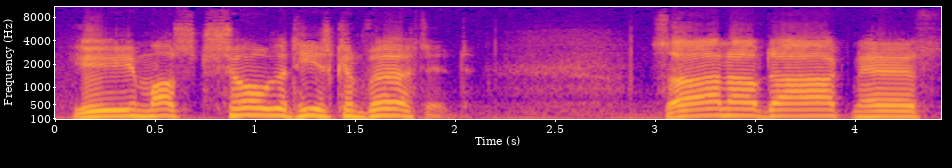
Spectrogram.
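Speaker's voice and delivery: slow, hollow-voiced pious captain; hollow, droning pronouncement; Captain Bildad. A narrator's reading. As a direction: intone it solemnly, long drawn-out words. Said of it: "in his hollow voice".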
